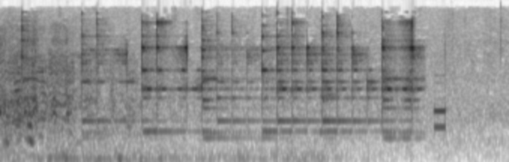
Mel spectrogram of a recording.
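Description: A telephone rings with an incoming call: a bright electronic ringtone plays repeated short tonal bursts in a steady rhythm, fairly quiet and close, over faint room noise.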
